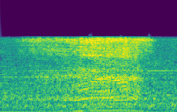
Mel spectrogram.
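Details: Snoring during night sleep: a single harsh, hissy breath noise that swells and fades over about two seconds.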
